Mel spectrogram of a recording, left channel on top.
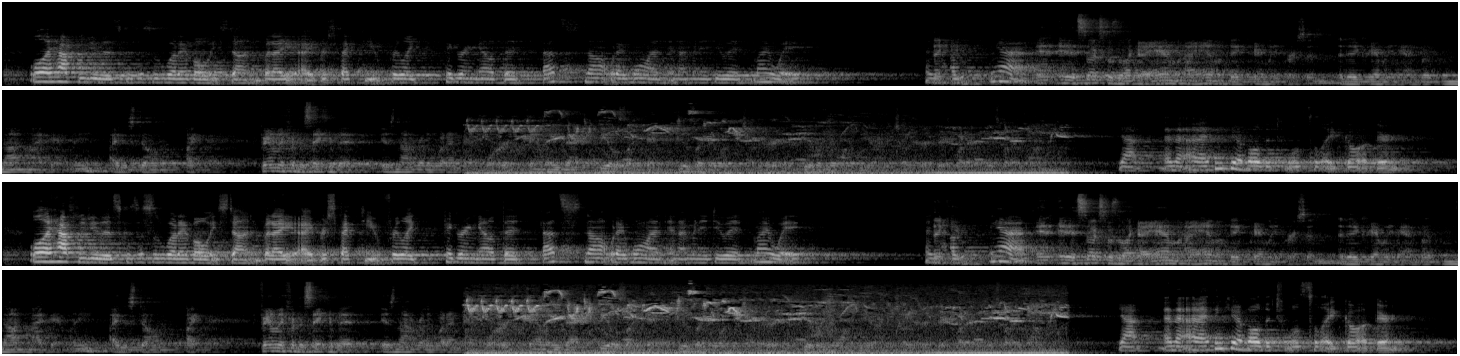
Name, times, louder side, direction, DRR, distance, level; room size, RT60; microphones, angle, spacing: voice 1, 0.3-4.2 4.4-8.0 9.2-9.6 9.9-10.3 25.7-28.5, right 2 dB, 60° right, 6 dB, 1.9 m, -29 dB
voice 2, 9.3-9.7 10.3-25.1, equal, 15° right, 0 dB, 4.1 m, -39 dB
sound 1, 19.2-25.2, right 9 dB, 75° right, 0.6 m, -31 dB
27.5 x 19.5 x 9.6 m, 2.3 s
head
